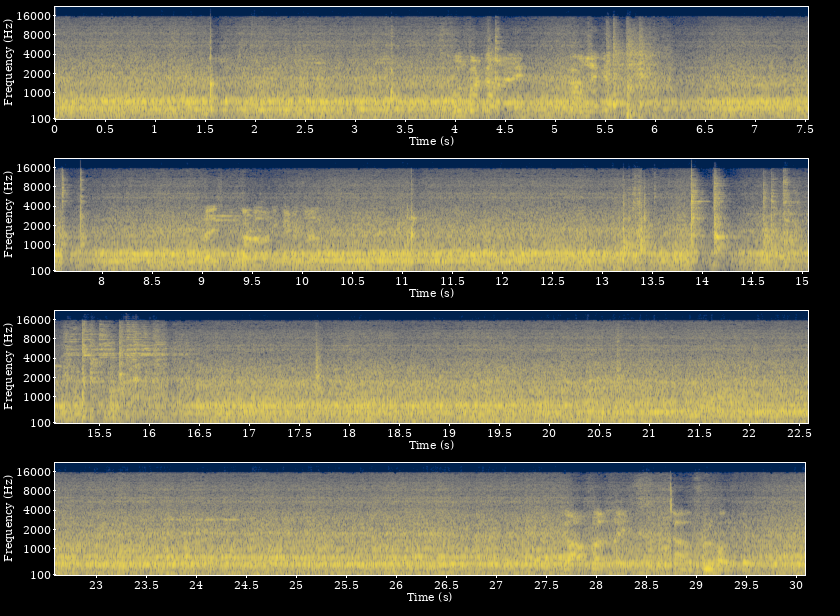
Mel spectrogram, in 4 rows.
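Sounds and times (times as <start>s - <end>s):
metal utensils clinking on pots: 5.4s - 6.2s, 13.2s - 16.5s.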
